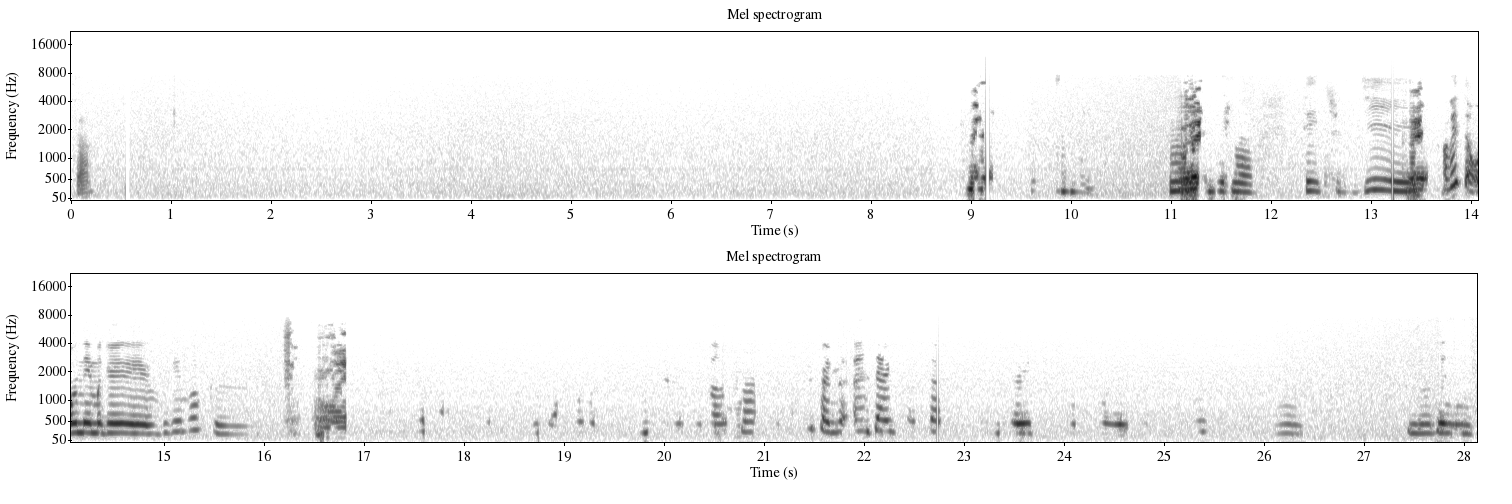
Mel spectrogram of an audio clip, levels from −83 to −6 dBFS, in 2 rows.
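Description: A speech recording from a call, band-limited by the call microphone processing so that nothing reaches above 8 kHz. Four blocks of digital silence occur, at 0.54–0.58 s and 9.14–9.18 s (40 ms each) and at 13.20–13.22 s and 22.72–22.74 s (20 ms each). At each one the signal drops straight to silence and returns with no fade, and the longer gaps register as brief holes. From 8.93 to 23.62 s the other side's voice leaking through is prominent, at roughly the talker's level or slightly above. A faint return at 27.75–27.88 s sits around 30 dB below the speech. This is likely residual loudspeaker echo the echo canceller failed to remove from the microphone path. Between 11.31 and 28.06 s the speech is suppressed in double talk. Across roughly 7 seconds in total the talker's level dips, by up to about 30 dB, whenever the far end is active, likely because the canceller attenuated both signals when it could not separate them.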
